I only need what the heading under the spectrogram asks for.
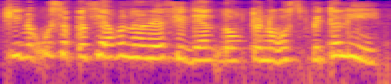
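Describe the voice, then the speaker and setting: A gentle young Filipino woman doctor, voiced by an actress for radio drama. Her high voice is soft-hearted and hesitant, on a lo-fi recording with faint noise. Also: a little fast, close to an everyday voice. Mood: curious, pleased. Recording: dull lo-fi sound, faint noise.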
